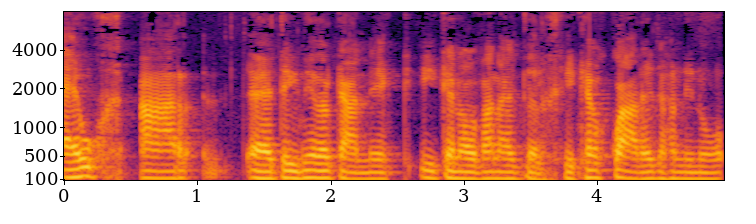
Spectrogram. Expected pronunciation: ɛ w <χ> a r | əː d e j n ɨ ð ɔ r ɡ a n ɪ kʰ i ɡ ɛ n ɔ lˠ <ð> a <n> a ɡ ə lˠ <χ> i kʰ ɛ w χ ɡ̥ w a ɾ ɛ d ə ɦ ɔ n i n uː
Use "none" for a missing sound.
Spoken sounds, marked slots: χ, v, n, χ

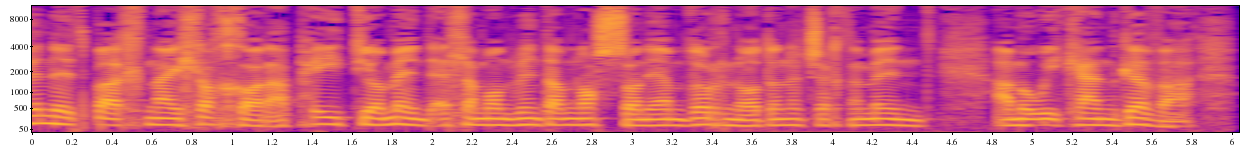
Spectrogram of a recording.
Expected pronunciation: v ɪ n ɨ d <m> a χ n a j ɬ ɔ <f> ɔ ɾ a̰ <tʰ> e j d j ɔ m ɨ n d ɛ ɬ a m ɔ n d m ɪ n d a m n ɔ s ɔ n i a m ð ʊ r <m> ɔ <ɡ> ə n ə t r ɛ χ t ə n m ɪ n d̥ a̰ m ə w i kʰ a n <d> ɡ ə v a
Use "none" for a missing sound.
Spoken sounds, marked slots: b, χ, pʰ, n, d, d

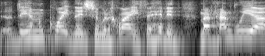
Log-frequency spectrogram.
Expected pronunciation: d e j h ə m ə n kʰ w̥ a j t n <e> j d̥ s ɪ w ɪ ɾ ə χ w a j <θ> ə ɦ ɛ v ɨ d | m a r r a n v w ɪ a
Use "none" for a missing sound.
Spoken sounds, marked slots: e, θ

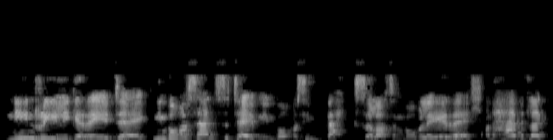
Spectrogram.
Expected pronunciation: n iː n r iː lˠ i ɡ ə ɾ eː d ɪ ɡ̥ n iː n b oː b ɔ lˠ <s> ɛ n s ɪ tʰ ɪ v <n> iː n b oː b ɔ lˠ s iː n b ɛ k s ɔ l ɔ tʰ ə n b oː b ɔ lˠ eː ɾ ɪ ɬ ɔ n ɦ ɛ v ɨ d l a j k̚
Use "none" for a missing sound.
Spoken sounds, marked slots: s, n

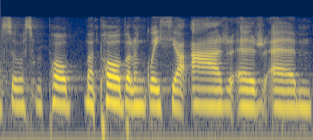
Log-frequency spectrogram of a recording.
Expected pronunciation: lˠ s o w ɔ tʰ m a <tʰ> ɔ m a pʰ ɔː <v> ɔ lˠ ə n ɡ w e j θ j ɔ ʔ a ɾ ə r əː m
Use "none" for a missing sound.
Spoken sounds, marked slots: pʰ, b

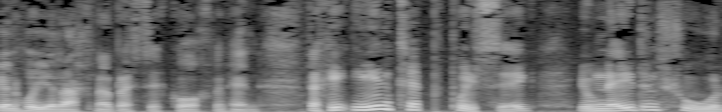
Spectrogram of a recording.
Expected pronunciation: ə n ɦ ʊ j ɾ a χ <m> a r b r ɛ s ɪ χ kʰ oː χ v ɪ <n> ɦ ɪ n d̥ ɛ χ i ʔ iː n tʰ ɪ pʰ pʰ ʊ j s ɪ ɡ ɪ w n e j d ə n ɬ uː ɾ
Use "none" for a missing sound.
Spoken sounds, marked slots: n, n

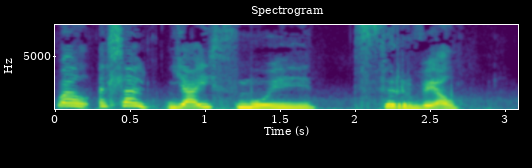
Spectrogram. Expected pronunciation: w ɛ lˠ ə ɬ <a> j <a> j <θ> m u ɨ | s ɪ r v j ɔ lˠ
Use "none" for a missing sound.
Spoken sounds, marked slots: a, a, θ

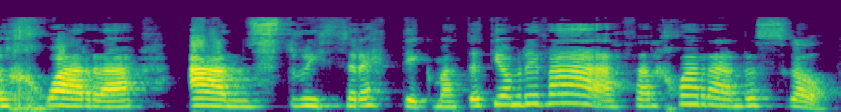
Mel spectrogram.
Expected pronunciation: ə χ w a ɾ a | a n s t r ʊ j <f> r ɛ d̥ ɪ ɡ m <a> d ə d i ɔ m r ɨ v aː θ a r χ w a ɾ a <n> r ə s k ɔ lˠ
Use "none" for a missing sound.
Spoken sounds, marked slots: θ, a, n

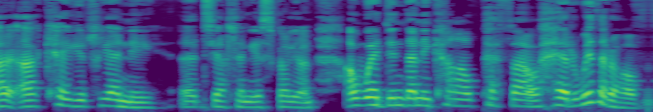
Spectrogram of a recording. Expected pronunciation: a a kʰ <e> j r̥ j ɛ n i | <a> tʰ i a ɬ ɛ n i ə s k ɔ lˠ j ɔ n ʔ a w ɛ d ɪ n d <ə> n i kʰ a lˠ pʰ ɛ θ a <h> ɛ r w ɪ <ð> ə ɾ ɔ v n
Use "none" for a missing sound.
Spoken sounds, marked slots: e, ə, a, h, ð

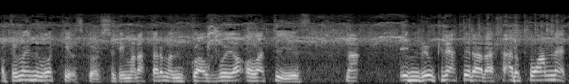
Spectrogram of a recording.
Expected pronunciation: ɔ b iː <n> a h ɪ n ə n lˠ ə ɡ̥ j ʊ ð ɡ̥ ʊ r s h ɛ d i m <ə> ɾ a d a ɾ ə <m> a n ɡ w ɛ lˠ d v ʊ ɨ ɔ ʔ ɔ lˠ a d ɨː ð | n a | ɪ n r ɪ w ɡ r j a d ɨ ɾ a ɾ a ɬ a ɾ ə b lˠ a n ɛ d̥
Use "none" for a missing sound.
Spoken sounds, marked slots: m, a, m

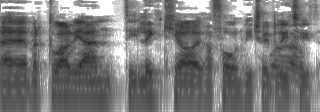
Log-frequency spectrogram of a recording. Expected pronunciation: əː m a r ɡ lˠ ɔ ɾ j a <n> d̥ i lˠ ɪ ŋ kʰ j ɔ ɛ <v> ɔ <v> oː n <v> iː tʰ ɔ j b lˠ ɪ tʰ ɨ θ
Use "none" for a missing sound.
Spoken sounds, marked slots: n, v, f, v

